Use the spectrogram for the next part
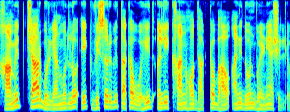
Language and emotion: Goan Konkani, neutral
